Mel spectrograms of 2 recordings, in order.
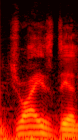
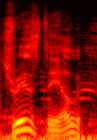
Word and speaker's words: Drysdale: For the Queen's School, Leanne Drisdale, I called her Drysdale yesterday, but it's actually pronounced Drisdale, although it's spelled Drysdale, but it's Drisdale Leanne, wears number 5 jersey.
